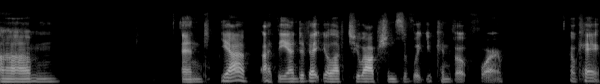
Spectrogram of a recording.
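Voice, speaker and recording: With vocal fry and a bright, sharp tone, a man at a medium pitch speaks at a moderate pace in a dry, close sound with no echo. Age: 30s. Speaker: online game show host. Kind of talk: explaining game rules.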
